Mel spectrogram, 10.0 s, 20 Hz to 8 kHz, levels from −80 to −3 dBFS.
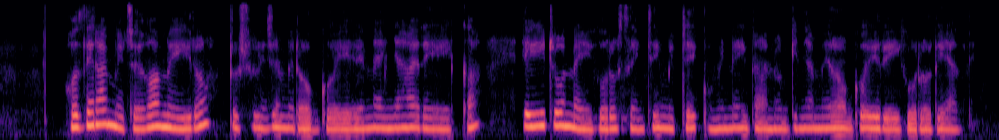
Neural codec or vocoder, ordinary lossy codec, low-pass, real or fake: codec, 24 kHz, 3 kbps, HILCodec; none; 7.2 kHz; fake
